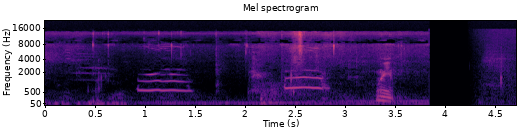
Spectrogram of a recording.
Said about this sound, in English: Enjoy my cat screaming at us in the background.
